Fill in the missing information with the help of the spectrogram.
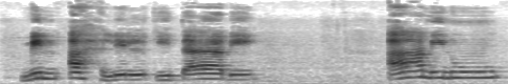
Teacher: نون ساکن کے بعد حمزہ ہے، اس جگہ پہ اظہار ہوگا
